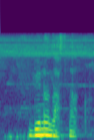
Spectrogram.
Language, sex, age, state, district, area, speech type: Santali, male, 30-45, Jharkhand, Seraikela Kharsawan, rural, spontaneous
